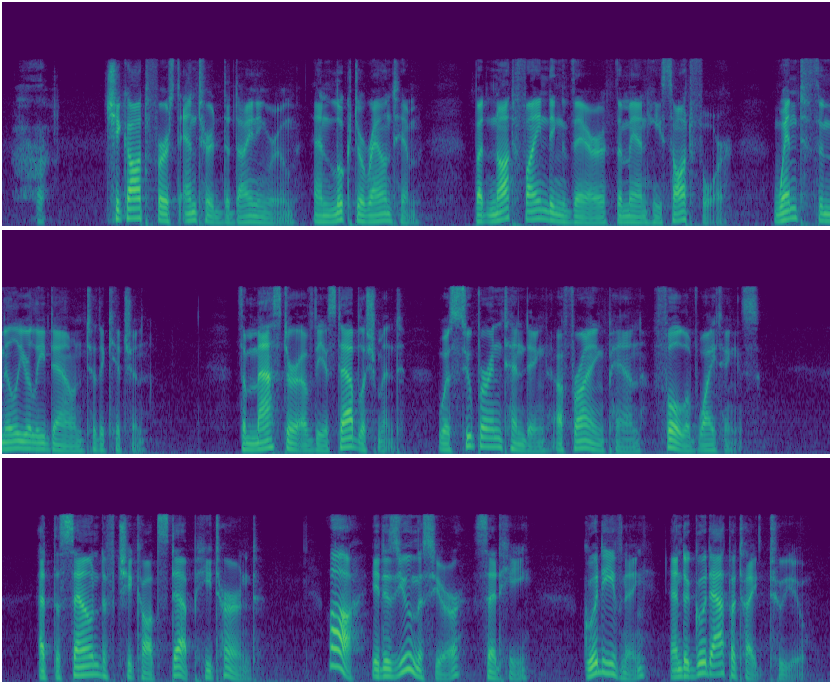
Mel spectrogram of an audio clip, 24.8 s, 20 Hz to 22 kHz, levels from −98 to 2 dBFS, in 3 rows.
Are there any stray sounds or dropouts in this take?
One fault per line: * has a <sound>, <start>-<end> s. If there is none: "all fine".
* has a sigh, 0.1-0.6 s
